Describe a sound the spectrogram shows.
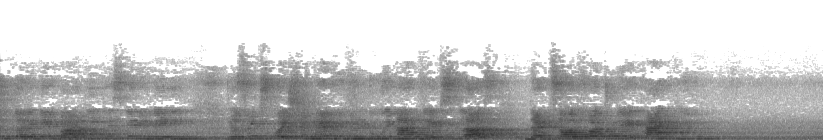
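A woman speaks clearly and with animation, close to a microphone.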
